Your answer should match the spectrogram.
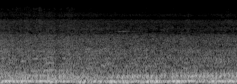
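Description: A motor running steadily with a low, even hum, heard under a constant hiss.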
